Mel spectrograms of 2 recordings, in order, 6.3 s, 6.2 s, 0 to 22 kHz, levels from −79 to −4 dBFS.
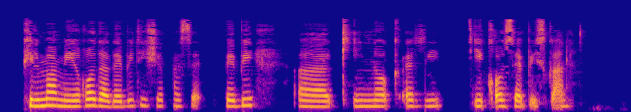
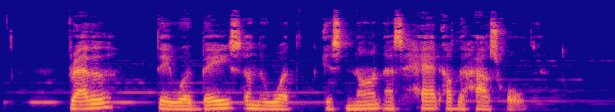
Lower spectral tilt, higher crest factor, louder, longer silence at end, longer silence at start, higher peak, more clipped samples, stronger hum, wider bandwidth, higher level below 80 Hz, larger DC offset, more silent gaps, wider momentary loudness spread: about the same, -4.5 dB/octave vs -3.5 dB/octave; about the same, 18 dB vs 20 dB; about the same, -18 LUFS vs -19 LUFS; second, 0.6 s vs 0.8 s; first, 0.25 s vs 0.1 s; about the same, 0 dBFS vs -2 dBFS; neither; neither; second, 11.5 kHz vs 16 kHz; second, -66 dBFS vs -56 dBFS; neither; first, 4.53-4.67 s vs none; second, 11 LU vs 16 LU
